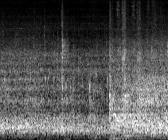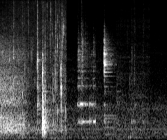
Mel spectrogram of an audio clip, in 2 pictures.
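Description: Steady sizzling hiss of food cooking in a pot, growing louder about two seconds in, then a few sharp clinks of metal cookware, one ringing briefly.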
